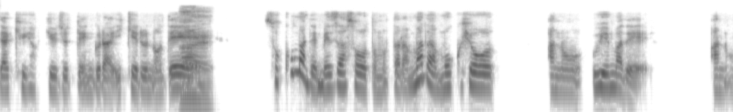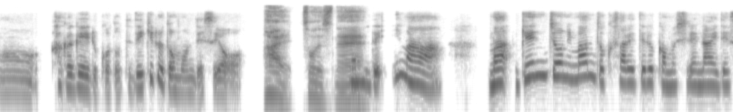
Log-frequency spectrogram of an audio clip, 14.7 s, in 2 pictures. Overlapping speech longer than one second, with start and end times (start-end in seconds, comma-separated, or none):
none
